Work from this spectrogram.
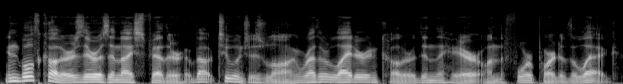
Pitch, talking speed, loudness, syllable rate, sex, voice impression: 95 Hz, 250 wpm, -18 LUFS, 5.6 syllables/s, male, masculine, adult-like, thick, tensed, powerful, slightly hard, clear, cool, calm, friendly, wild, lively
